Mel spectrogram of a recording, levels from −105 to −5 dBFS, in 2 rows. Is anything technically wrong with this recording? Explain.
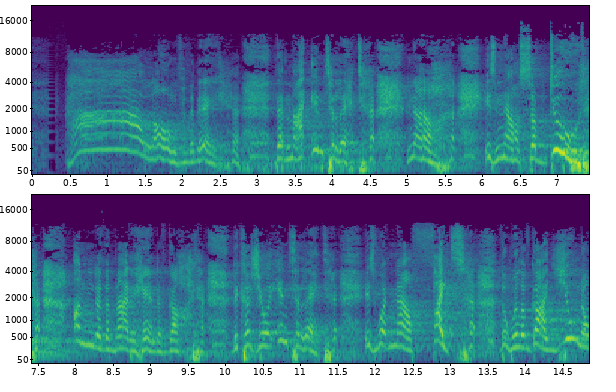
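Yes. From 0.21 to 0.45 s, comfort noise in place of the background: a steady, featureless hiss about 6 dB quieter, likely from discontinuous transmission, showing as a smooth, uniform band on a spectrogram.

At 0.42 s, onset clipped by the voice detector: the first 30 ms likely never arrive, so the sound starts abruptly, a sharp vertical edge on the waveform.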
